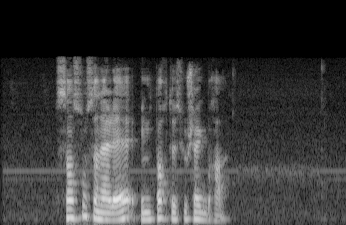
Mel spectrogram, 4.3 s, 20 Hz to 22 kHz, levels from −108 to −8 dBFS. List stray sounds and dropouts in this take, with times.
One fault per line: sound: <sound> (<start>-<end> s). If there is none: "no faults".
no faults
